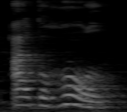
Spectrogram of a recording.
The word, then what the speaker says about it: alcohol: Pero nuestra H en castellano es muda. Bien. La H no suena para nosotros. En inglés sí suena y tiene un sonido similar a una J.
